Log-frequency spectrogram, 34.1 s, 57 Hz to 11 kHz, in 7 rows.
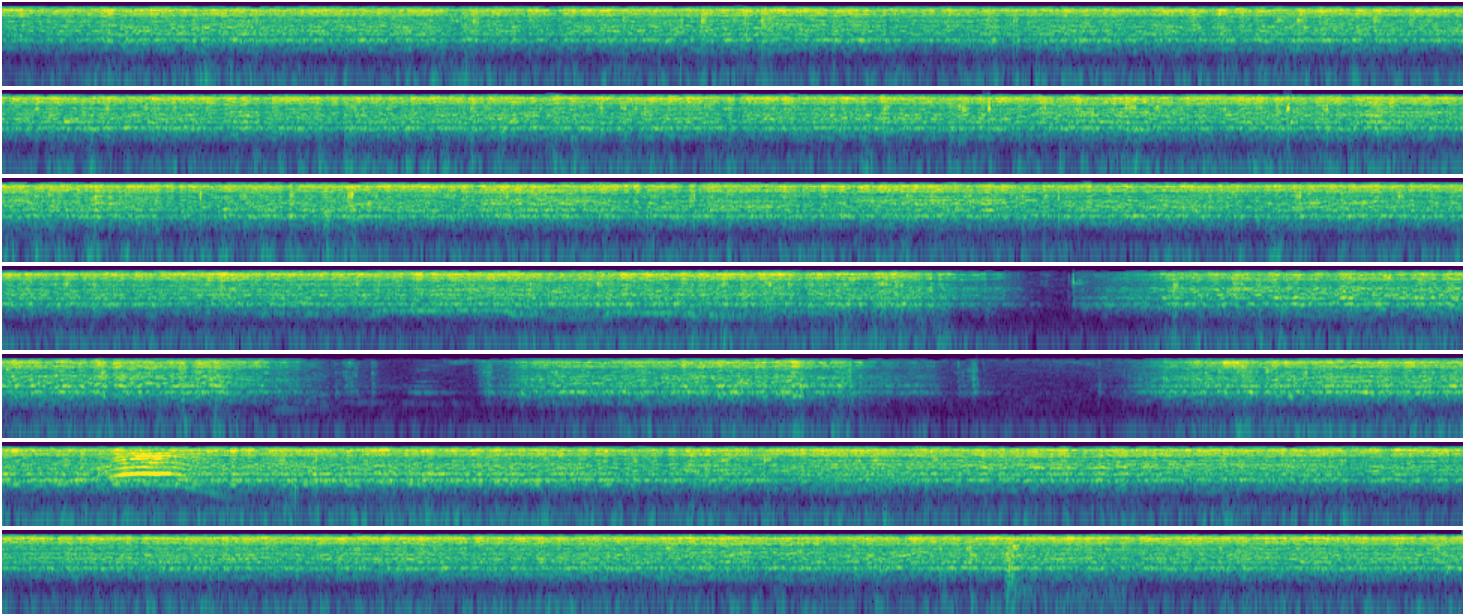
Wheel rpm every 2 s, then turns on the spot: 160, 160, 160, 160, 160, 160, 160, 160, 150, 100, 90, 60, 160, 160, 160, 160, 160.
none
